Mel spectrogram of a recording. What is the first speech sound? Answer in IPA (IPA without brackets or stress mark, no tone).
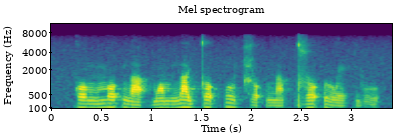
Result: k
